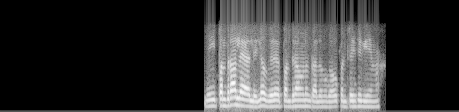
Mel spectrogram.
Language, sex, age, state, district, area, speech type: Dogri, male, 18-30, Jammu and Kashmir, Samba, rural, conversation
